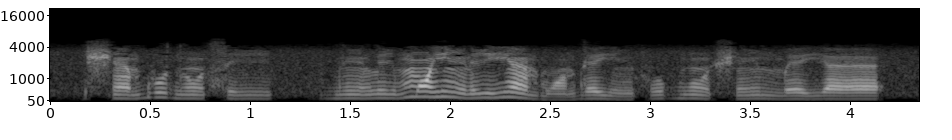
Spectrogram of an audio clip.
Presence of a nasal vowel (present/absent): present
